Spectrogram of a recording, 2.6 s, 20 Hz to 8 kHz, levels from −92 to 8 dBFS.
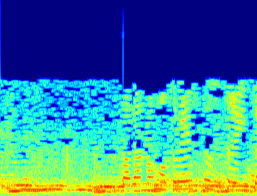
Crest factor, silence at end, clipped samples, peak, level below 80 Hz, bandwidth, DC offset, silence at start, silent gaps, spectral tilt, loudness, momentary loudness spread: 12 dB; 0 s; under 0.1%; 0 dBFS; -40 dBFS; 5 kHz; under 0.1%; 0 s; none; -10 dB/octave; -12 LUFS; 4 LU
